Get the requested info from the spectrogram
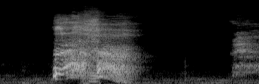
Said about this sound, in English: So basically this episode is just going to be you sneezing. So annoying.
